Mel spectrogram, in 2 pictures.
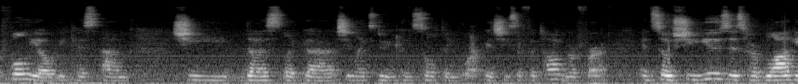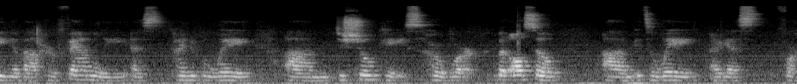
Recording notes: speaks at the SRHE Digital University Network event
